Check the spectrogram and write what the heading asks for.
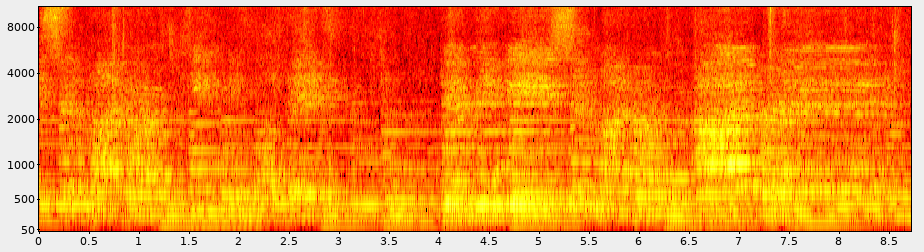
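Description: A children's choir singing, one held note flowing into the next.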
